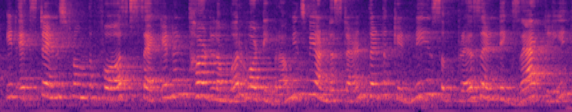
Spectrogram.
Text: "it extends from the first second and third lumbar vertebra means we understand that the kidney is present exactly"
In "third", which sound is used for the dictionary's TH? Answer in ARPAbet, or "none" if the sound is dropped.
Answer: T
